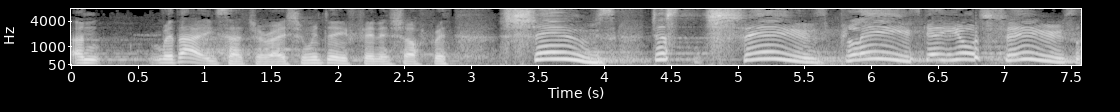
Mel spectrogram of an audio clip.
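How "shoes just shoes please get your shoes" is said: exasperated, shrill, very high, slow drawn-out yelling. Giving a thought experiment, acting out the last request to the children: exasperated shouting. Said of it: "you can feel the kind of emotion".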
